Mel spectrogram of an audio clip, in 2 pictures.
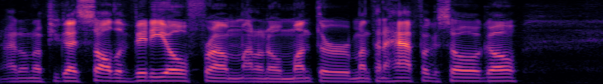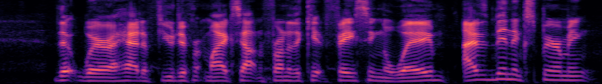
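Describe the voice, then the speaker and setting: Midwestern man, studio host, rambling and jokey, mid-pitched, dry close sound. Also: steady tone, quick pace, a bit bright, clear, resonant tone, dry recording. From Kansas, USA. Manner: rambling, self-correcting, jokey. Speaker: recording studio owner and livestream host. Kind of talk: casual technical livestream chat. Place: recording studio control room.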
